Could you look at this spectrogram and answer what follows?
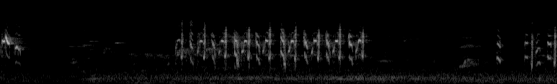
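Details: Sooty-headed bulbul in a ngriwek uplik uplik calling bout meant to draw an immediate reply from other bulbuls: a dense two-second burst of quick, sharp chattering notes, with isolated chirps before and after over a soft low background hum.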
